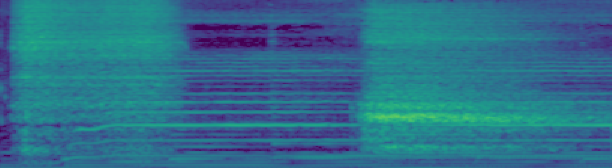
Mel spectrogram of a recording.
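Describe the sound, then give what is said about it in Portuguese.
Slow breathing during a paced breathing exercise, inhaling for four counts and exhaling for six: two long, airy breath sounds separated by a short pause, soft and steady, with no speech. “Sim, inspira em quatro tempos e solta o ar em seis tempos.”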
